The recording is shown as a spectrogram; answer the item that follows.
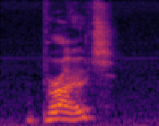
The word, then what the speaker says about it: Brute: high-end intense sound on The Brute or broat as it's pronounced um and you um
